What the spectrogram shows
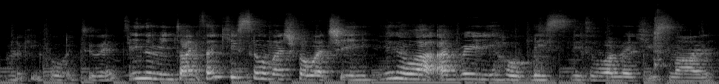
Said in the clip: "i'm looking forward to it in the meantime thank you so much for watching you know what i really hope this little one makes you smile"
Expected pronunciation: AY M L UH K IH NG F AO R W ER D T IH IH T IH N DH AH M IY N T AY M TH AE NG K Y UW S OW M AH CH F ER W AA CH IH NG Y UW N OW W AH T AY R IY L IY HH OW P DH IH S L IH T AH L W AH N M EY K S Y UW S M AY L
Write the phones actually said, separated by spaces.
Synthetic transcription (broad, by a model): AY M L UH K IH NG F AO R W ER D T IH IH T IH N DH AH M IY N T AY M TH AE NG K Y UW S OW M AH CH F ER W AA CH IH NG Y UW N OW W AH T AY R IY L IY HH OW P DH IH S L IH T L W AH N M EY K Y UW S M AY L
